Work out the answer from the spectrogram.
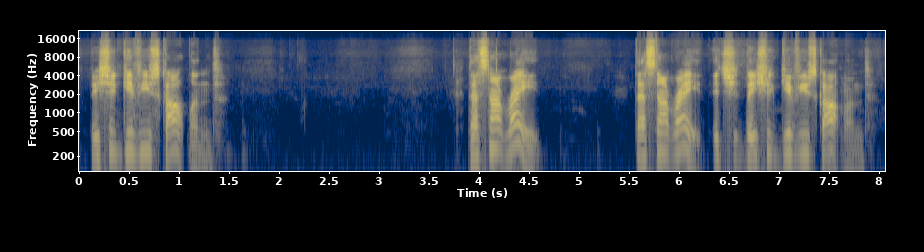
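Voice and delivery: usual speaking voice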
